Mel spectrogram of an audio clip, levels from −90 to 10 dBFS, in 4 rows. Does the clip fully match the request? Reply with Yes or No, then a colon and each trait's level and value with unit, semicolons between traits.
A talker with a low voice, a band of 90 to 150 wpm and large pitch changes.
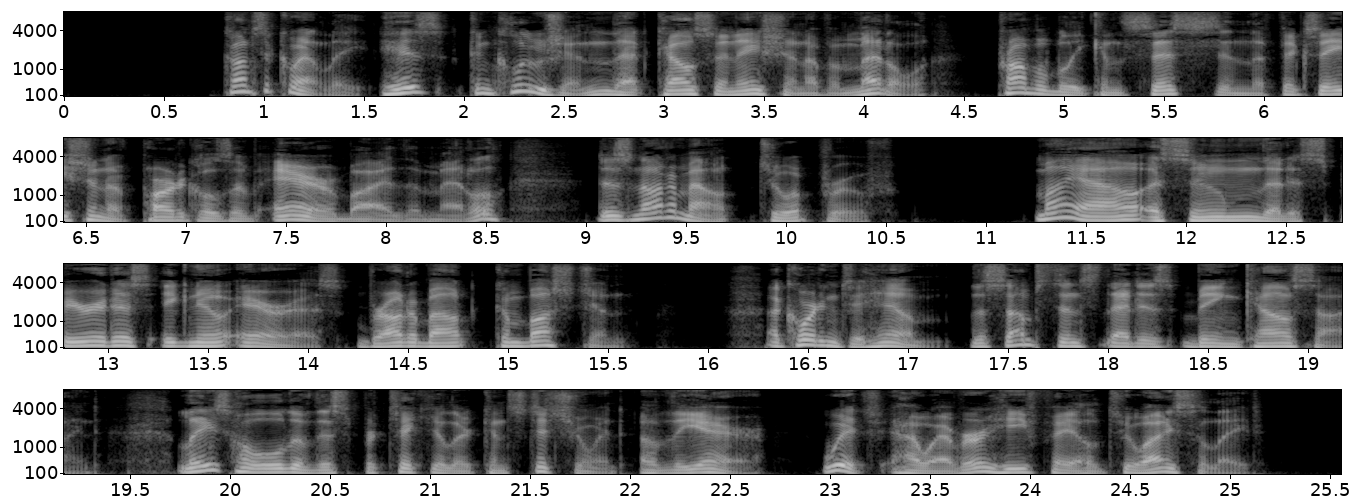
Yes: low, 120 Hz; average, 140 wpm; wide, 6.1 semitones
